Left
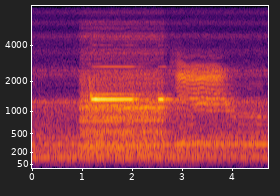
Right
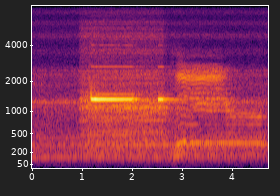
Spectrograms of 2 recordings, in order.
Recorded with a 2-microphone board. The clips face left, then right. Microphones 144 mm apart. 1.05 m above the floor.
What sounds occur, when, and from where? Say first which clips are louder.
0.9 s an alarm: right 2 dB; 55° left (ahead or behind), 1.0 m
2.8 s singing: right 1 dB; 35° right (ahead or behind), 1.2 m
